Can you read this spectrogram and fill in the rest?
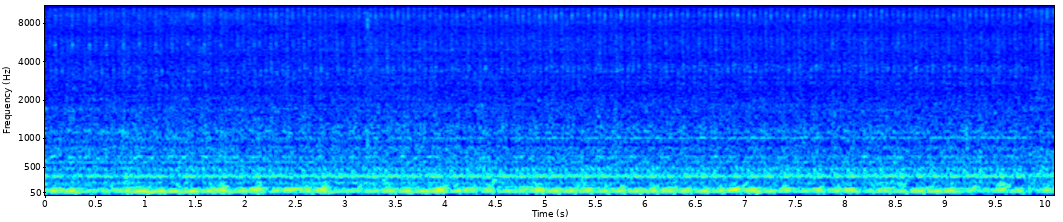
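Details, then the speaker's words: Yamaha outboard (port engine) on Pursuit 385, after swapping injectors between cylinders two and six: lumpy idle stumbling about three times a second, still missing; cylinder six dead, suspected lost coil signal. "six here still not do nothing that makes me think maybe we've lost a signal to our coil here"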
